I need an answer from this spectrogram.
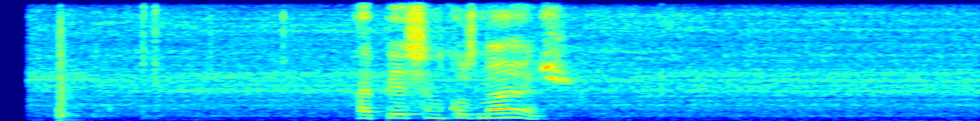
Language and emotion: Russian, neutral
